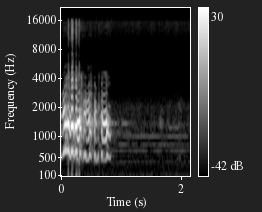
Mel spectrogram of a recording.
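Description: A woman's high-pitched squealing laugh, held on one wavering note, that breaks off abruptly under a second in.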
